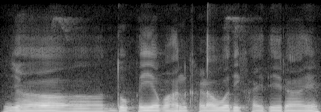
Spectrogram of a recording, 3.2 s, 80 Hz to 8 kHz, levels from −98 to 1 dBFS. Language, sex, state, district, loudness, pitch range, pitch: Hindi, male, Chhattisgarh, Bilaspur, -18 LUFS, 110-115 Hz, 110 Hz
